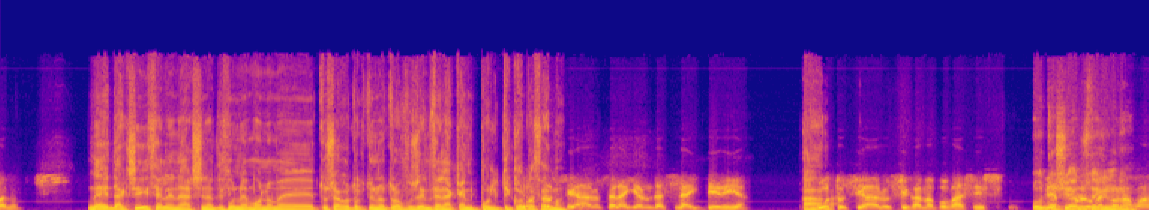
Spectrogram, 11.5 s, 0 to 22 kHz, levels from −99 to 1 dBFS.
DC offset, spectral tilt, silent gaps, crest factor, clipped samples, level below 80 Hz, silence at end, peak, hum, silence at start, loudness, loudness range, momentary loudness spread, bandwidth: under 0.1%; -5 dB/octave; none; 10 dB; under 0.1%; -38 dBFS; 0 s; -2 dBFS; none; 0 s; -13 LUFS; 3 LU; 8 LU; 17 kHz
